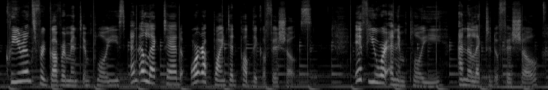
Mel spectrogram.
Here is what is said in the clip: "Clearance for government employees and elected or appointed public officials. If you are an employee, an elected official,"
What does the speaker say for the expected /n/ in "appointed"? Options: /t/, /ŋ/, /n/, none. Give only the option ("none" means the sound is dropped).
/n/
